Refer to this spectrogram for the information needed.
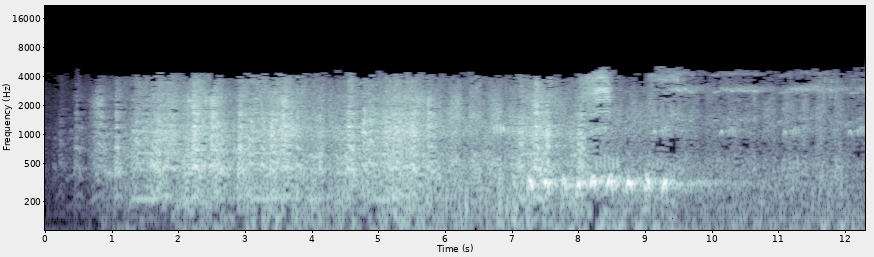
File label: hornbill; Hong hoang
